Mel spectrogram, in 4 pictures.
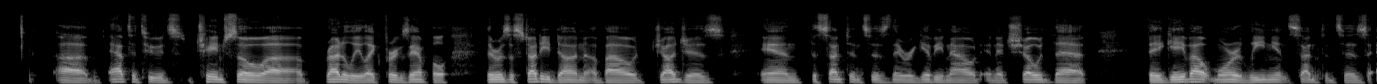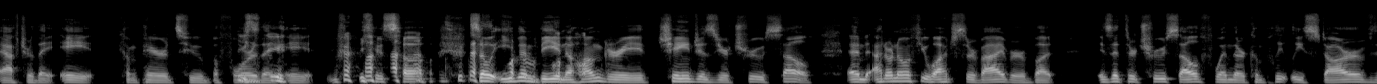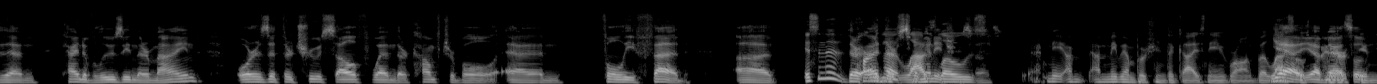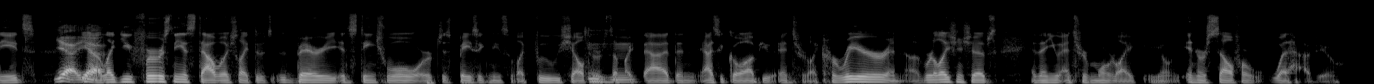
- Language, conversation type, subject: English, unstructured, Can being true to yourself ever feel risky?
- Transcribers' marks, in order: laugh; laughing while speaking: "dude, that's horrible"; chuckle; laughing while speaking: "So"; tapping; chuckle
